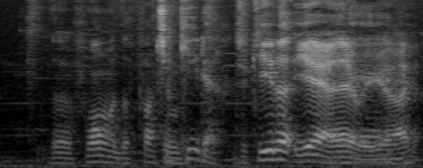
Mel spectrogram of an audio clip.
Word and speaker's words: Chiquita: Whenever I was working in the dietary, whenever they got a fresh batch of Chiquita bananas, is that how you pronounce that brand name? The one with the fucking Chiquita.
